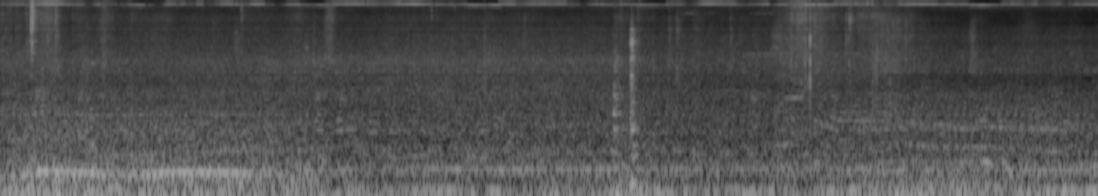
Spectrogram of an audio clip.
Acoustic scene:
bus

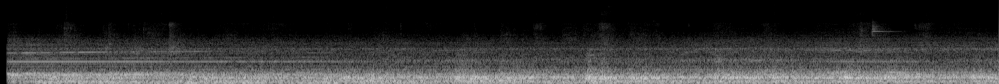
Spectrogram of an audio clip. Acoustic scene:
subway train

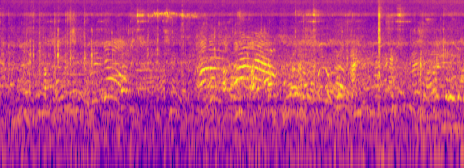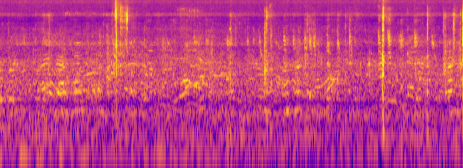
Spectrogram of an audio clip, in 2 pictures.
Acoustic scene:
park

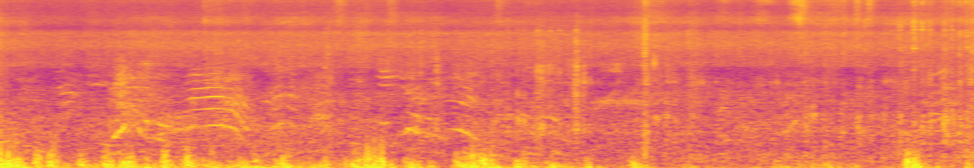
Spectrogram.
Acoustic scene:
park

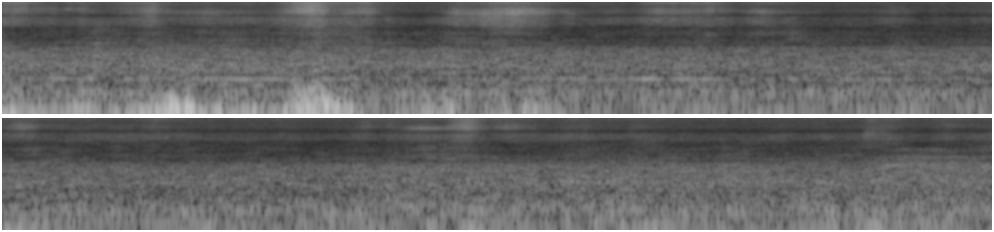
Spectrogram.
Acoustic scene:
residential area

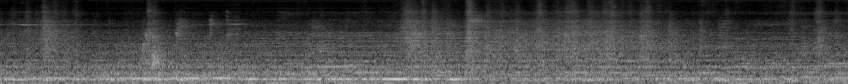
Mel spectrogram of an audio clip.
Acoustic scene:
cafe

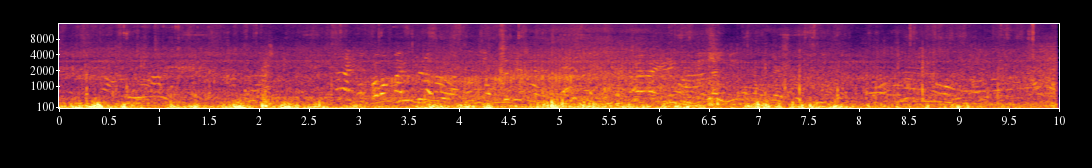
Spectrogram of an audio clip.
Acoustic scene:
residential area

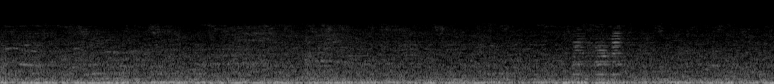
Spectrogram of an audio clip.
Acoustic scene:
residential area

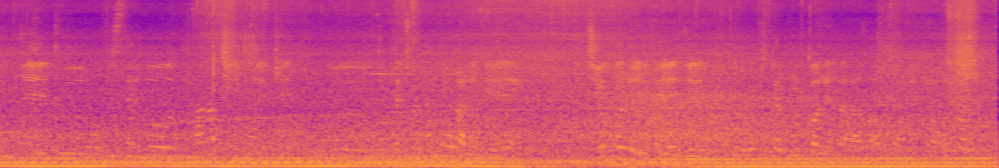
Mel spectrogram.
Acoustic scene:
bus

